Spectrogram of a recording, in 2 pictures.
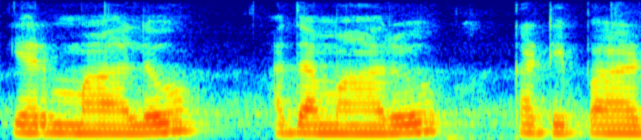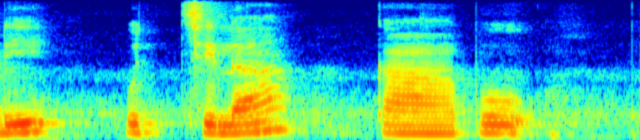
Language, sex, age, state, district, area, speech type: Kannada, female, 60+, Karnataka, Udupi, rural, spontaneous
